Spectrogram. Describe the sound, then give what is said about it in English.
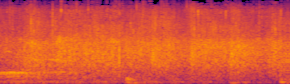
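A dense burst of audience clapping fills the whole stretch, steady and loud with many overlapping hand claps blending into a broad wash of applause. “That means you clap too.”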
